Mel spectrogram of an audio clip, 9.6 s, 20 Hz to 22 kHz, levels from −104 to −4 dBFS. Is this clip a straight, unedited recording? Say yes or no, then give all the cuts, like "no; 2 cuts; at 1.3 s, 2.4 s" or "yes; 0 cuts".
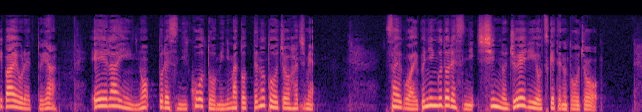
yes; 0 cuts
